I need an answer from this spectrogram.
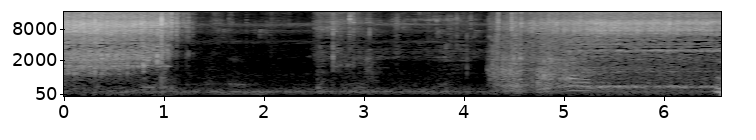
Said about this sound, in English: I'll pour a little bit of this water out.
